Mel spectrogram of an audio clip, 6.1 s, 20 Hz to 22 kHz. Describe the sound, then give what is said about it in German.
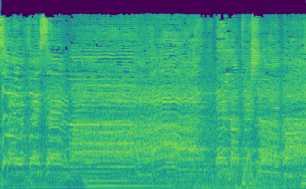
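A packed crowd of about 2.1 million at a beach concert roars from the front row in a dense, continuous wall of cheering, with whoops and yells rising out of the sustained noise. “Das ist proppenvoll. 2,1 Millionen Menschen. Und so klang das da in der ersten Reihe.”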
